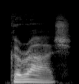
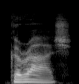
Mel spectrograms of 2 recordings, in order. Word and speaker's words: garage: Garage. Garage. In American English, United States, garage. In British English, United Kingdom, garage.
